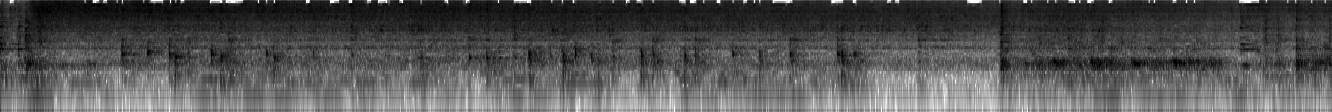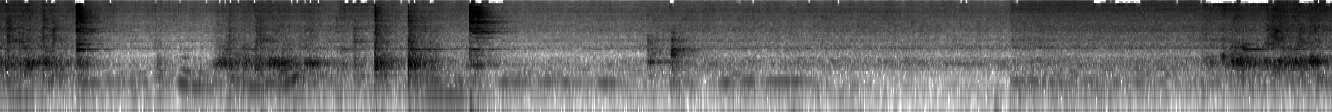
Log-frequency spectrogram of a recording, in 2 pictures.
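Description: Ground almond paste sautéing and being stirred in a pan for a badam tomato rice, with steady sizzling, scraping and utensil clatter; the frying noise dips and returns in bursts as the mixture is moved.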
